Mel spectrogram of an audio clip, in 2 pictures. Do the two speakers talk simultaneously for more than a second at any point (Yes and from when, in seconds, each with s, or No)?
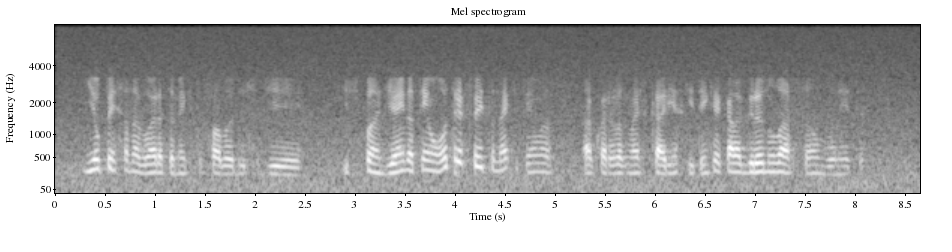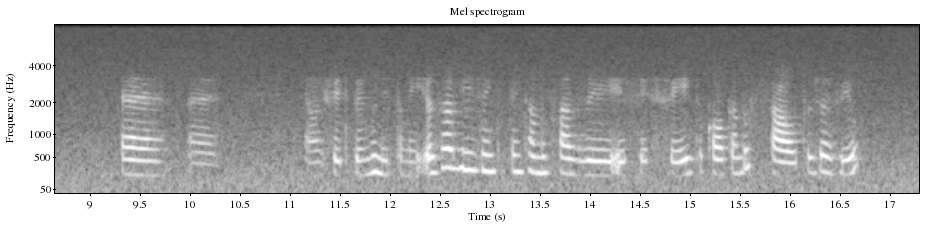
No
